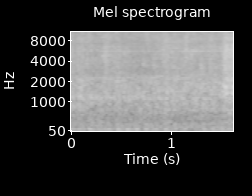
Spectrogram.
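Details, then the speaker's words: Chinese 70cc motorcycle idling with the clutch held in, after loosening the clutch cable adjuster. The engine's earlier "shaan shaan" whirr with the clutch pulled is gone, leaving a steady low idle rumble with no grinding. Normal idle, clutch disengaged. "अभी ये bike का हमने clutch दबा के रखा हुआ, ठीक है। ये क्लच दबा के रखा हुआ, जो पहले आवाज़ इंजन से अंदर से आ रही थी वो मैंने आपको चेक कराया।"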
